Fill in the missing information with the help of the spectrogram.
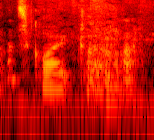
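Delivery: ordinary delivery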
